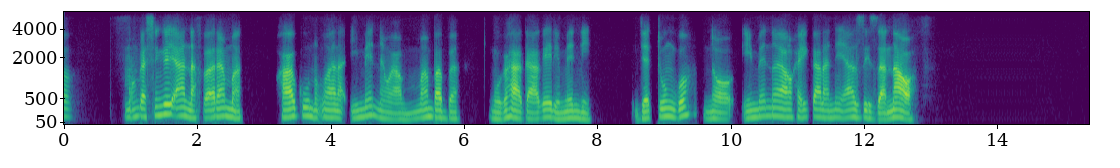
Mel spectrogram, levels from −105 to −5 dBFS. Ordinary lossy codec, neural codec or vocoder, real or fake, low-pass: Opus, 32 kbps; codec, 16 kHz, about 1 kbps, DyCAST, with the encoder's durations; fake; 5.4 kHz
